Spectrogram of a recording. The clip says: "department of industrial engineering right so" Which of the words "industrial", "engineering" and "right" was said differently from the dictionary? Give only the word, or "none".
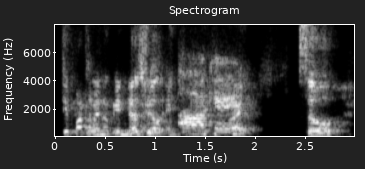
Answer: engineering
